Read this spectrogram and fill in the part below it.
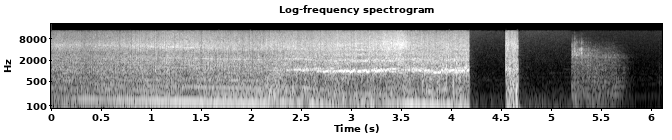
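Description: Chevrolet stock car racing at Mosport Speedway, a loud onboard engine roar with tires skidding and squealing for several seconds before the sound cuts abruptly to near silence with a brief thump.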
